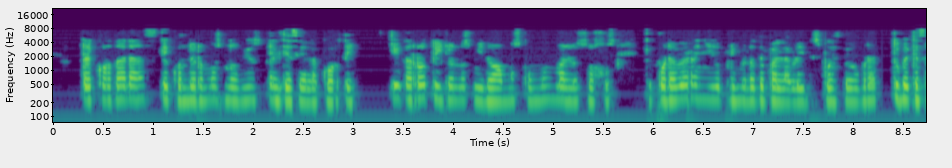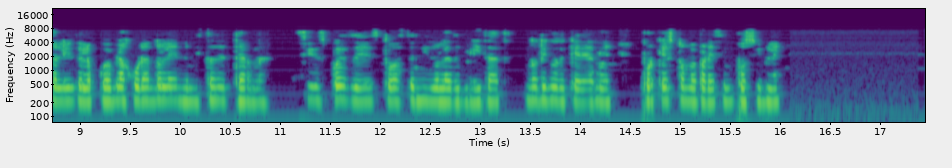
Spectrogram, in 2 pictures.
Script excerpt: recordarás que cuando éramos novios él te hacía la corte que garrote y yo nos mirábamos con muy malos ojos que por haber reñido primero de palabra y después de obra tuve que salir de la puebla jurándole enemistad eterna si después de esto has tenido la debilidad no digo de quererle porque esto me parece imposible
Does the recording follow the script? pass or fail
pass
